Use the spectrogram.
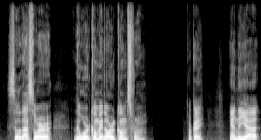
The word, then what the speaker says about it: comedor: So that's where the word comedor comes from. Okay. And the sounds like you're putting the accent on the last syllable of comedor. Yeah, it goes on the last syllable, on the O. So comedor.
